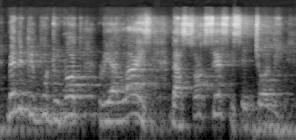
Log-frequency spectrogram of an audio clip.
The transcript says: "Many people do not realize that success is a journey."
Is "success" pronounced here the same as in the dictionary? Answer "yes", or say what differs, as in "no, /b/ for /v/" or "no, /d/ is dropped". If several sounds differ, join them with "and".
yes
